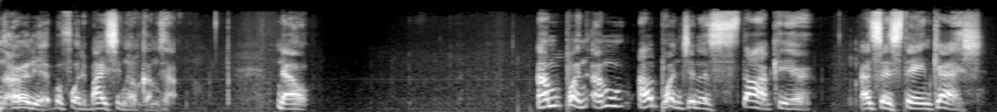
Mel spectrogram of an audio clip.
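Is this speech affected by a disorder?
No.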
